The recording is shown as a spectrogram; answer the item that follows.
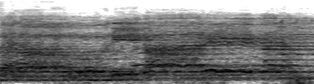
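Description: Several voices chanting together in a slow devotional chant, with long held notes that bend gently in pitch.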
